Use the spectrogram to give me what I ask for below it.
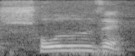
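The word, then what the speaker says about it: Schulze: বিজ্ঞানী হার্ডি আরেকজন হলো সুলজে ইংরেজিতে যদি উচ্চারণ করা হয় তাহলে হবে সুলজে আর বাংলায় যদি উচ্চারণ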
